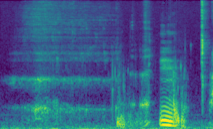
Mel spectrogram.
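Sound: drinking cold water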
